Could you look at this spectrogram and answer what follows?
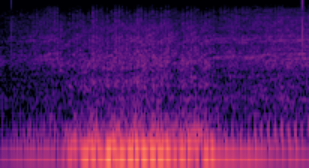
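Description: Car engine idling roughly in the driving game BeamNG, a low uneven rumble that swells and falls with a lumpy pulse, close and steady for a couple of seconds.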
